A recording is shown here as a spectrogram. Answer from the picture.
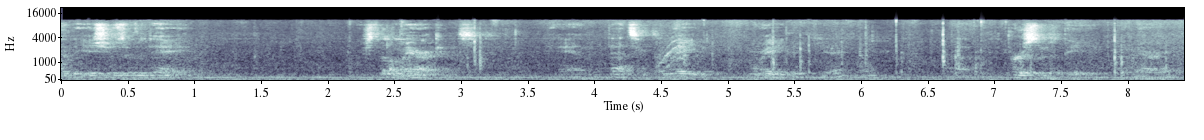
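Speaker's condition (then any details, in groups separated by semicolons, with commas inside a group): No condition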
